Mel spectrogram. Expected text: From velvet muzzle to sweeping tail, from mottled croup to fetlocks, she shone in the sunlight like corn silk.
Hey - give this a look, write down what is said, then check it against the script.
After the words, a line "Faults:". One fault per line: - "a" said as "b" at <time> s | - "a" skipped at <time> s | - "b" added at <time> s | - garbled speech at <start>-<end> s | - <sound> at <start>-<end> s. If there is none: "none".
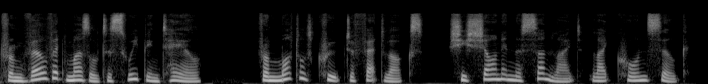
From velvet muzzle to sweeping tail, from mottled croup to fetlocks, she shone in the sunlight like corn silk.
Faults:
none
